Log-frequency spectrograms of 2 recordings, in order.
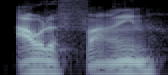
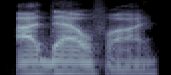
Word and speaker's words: Adelphi: You're ruining my pronunciation by saying it's Aldefine.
